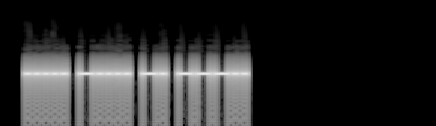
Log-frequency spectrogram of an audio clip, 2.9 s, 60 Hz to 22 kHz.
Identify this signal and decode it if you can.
Morse code, heard as a keyed tone, about 40 wpm, 700 Hz. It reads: 56N8
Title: Common Cut Numbers - 4-Digit 40wpm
